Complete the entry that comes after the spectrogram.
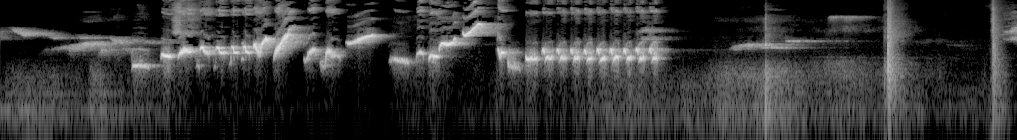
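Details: White-rumped shama singing to coax a silent bird into answering: rich rising and falling whistled phrases, a rapid repeated trill, then quiet pauses with a few sharp clicks.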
